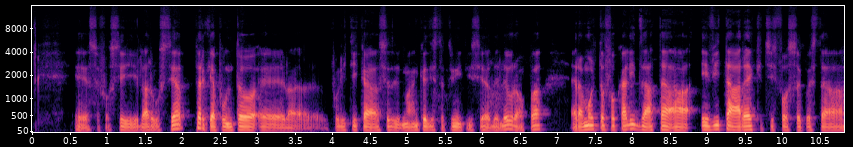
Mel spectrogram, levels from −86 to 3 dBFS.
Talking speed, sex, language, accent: 145 wpm, male, Italian, native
